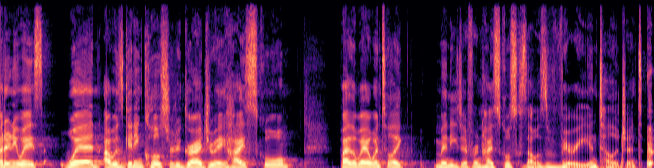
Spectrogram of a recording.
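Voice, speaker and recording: Speaking at a very fast pace with a Southern California accent, a woman sounds animated at a medium pitch. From Inland Empire, Southern California. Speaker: TV host and entertainer. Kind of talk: podcast interview.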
